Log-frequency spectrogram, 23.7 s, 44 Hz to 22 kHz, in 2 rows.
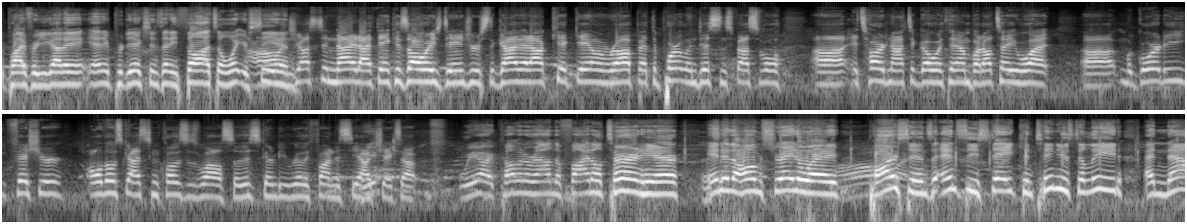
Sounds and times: Speech: 0.0 - 23.6.

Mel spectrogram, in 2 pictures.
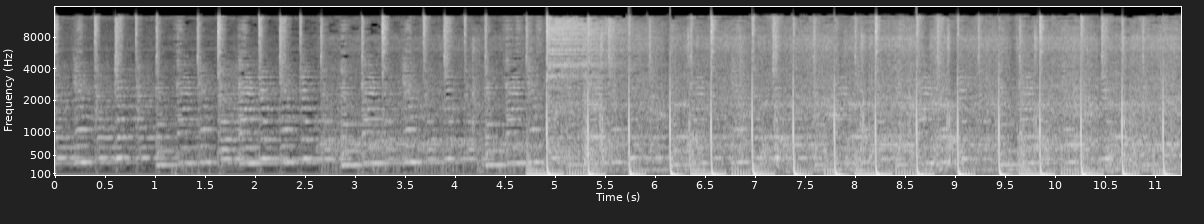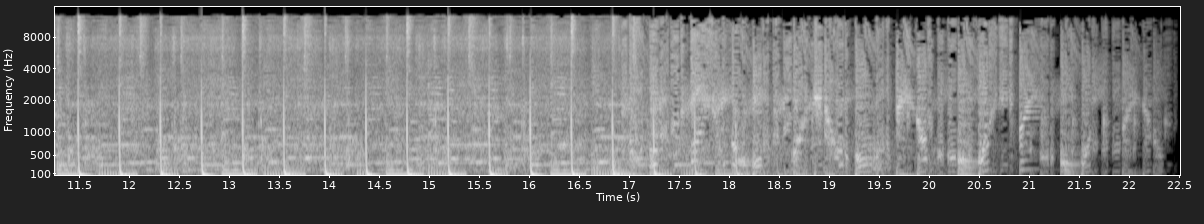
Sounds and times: Music: 0.0 - 22.5
Printer: 2.8 - 18.2.

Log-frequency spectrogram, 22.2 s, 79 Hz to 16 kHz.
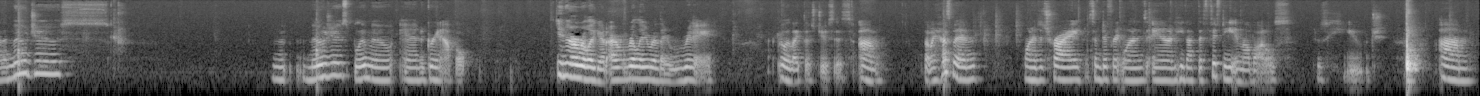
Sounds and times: Speech: 0.0 - 1.7, 4.1 - 7.1, 8.4 - 10.8, 11.6 - 13.3, 13.9 - 14.8, 15.4 - 20.8, 21.6 - 22.2.

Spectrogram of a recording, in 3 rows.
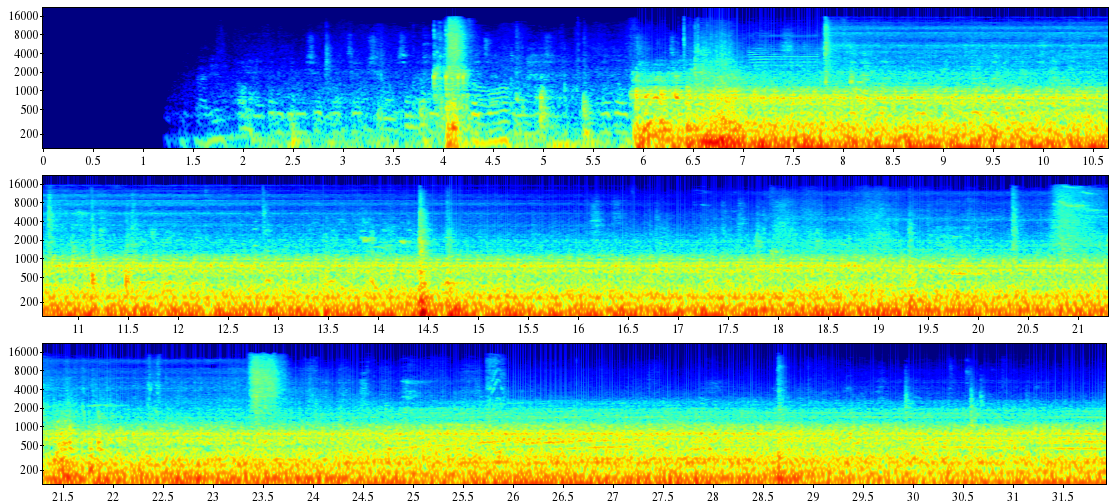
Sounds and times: Vehicle: 5.9 - 31.9.

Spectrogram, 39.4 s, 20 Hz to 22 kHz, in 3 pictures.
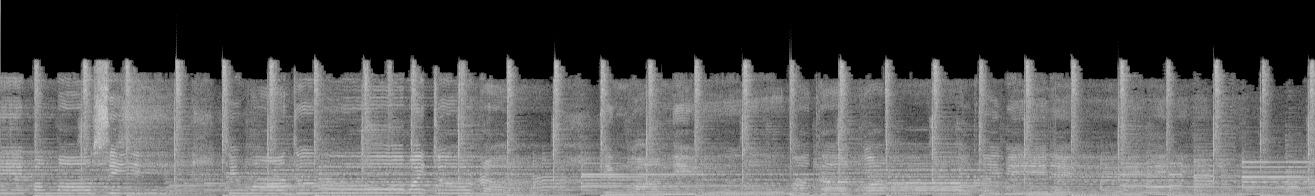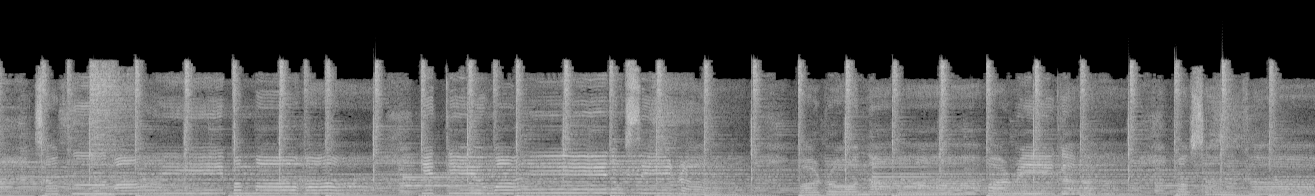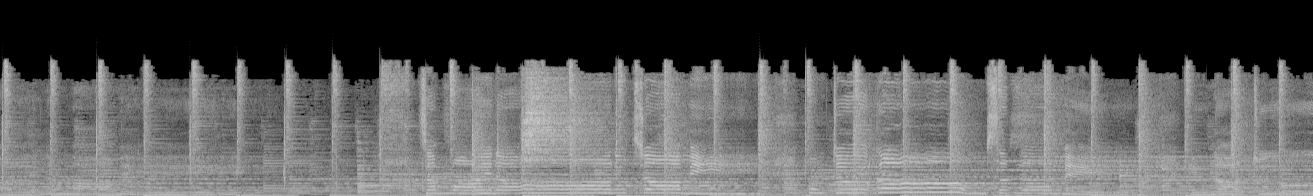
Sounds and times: Christmas music: 0.0 - 39.4
Gospel music: 0.0 - 39.4.

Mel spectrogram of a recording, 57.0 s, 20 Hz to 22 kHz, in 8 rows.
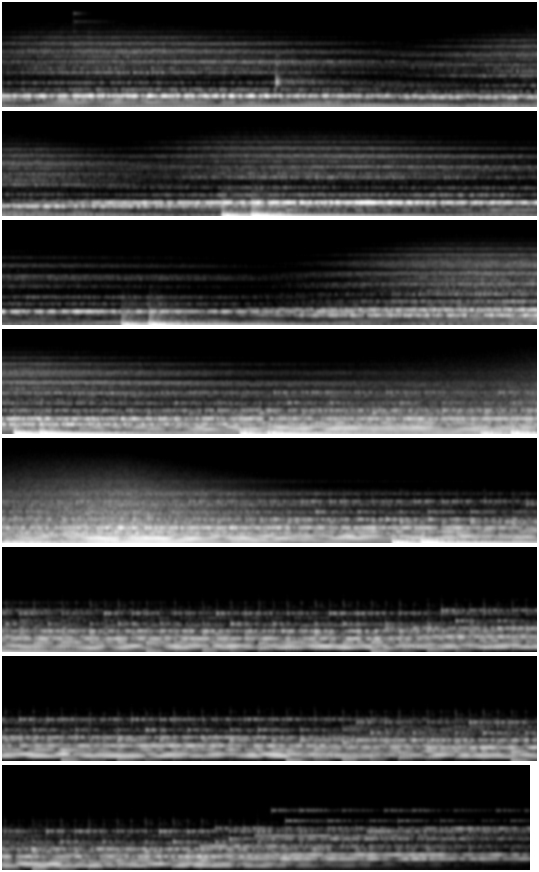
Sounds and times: Music: 0.0 - 56.9.

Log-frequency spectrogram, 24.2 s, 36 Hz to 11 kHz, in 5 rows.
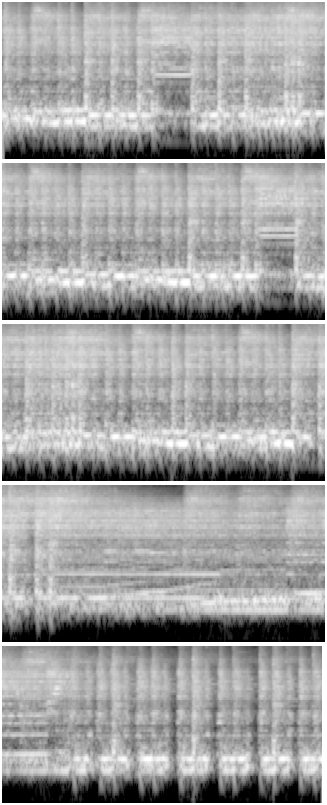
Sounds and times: Electric guitar: 0.0 - 24.1.

